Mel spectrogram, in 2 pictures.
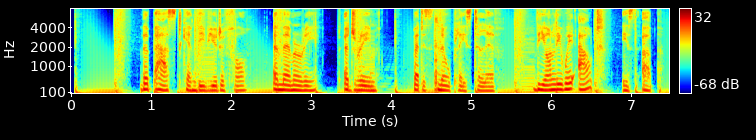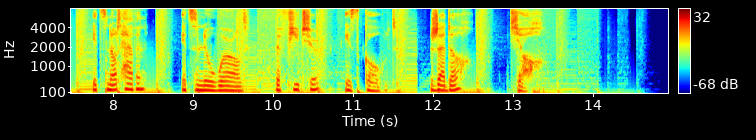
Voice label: female french english with french accent commercial; dior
